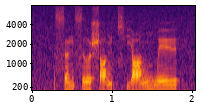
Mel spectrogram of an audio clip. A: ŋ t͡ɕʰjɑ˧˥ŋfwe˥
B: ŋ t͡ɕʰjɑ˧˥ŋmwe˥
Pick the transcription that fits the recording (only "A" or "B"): B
